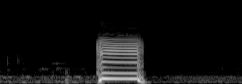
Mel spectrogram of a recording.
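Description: An electronic alert tone beeps once.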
